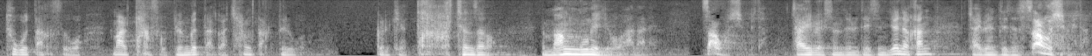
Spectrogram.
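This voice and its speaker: A male pastor delivers a sermon with a raspy, somewhat high voice. His pitch leaps wildly from hushed asides to ringing emphatic bursts. The long reverb of a church hall hangs on every phrase. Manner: vivid, dramatic storytelling with sudden emphatic outbursts.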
